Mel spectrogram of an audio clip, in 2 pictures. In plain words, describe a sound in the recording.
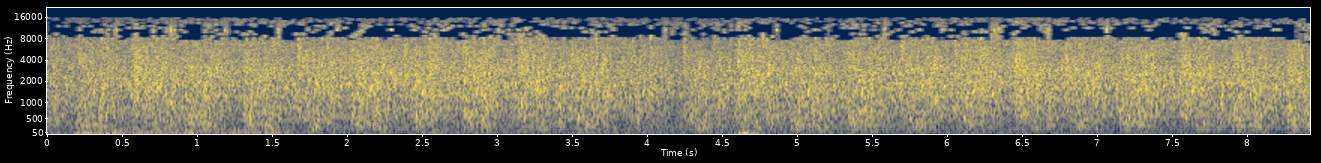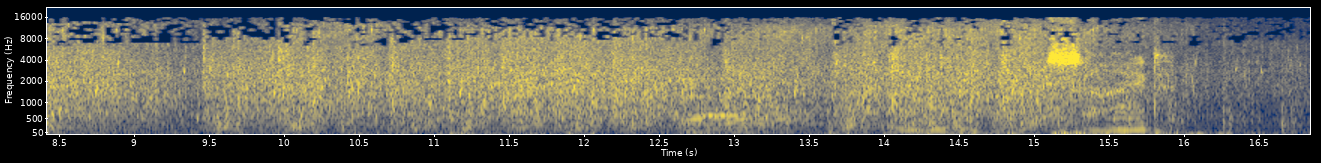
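Footsteps splash through shallow water in an echoing tunnel.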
